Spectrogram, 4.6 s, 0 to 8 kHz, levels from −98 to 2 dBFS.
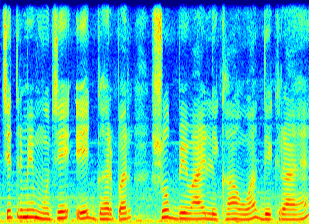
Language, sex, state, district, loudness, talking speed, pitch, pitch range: Hindi, female, Madhya Pradesh, Katni, -14 LUFS, 170 wpm, 200 Hz, 185-235 Hz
